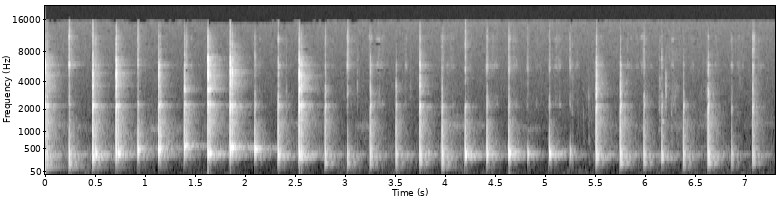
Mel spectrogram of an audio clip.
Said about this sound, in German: Jetzt tue ich es ins Wasser. Es klingt so. Wenn man die Kokosnussschale umso mehr ins Wasser tut, dann verändert sich der Ton auch viel mehr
